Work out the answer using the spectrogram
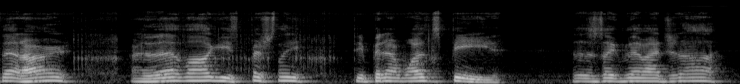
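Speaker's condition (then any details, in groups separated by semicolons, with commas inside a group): Friedreich's ataxia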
